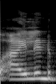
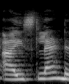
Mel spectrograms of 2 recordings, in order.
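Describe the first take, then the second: First: आइलैंड said eye-land, the s silent; teacher models आइलैंड as eye-land; correct pronunciation. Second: आइसलैंड with a sounded s, ice-land; teacher shows the wrong reading आइसलैंड with the s sounded; wrong pronunciation. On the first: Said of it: "लेकिन इसको आइलैंड पढ़ते हैं". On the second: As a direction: say आइसलैंड as the spelling-based mistake, ice-land. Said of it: "नहीं पढ़ते हैं". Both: Shown as a demonstration.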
